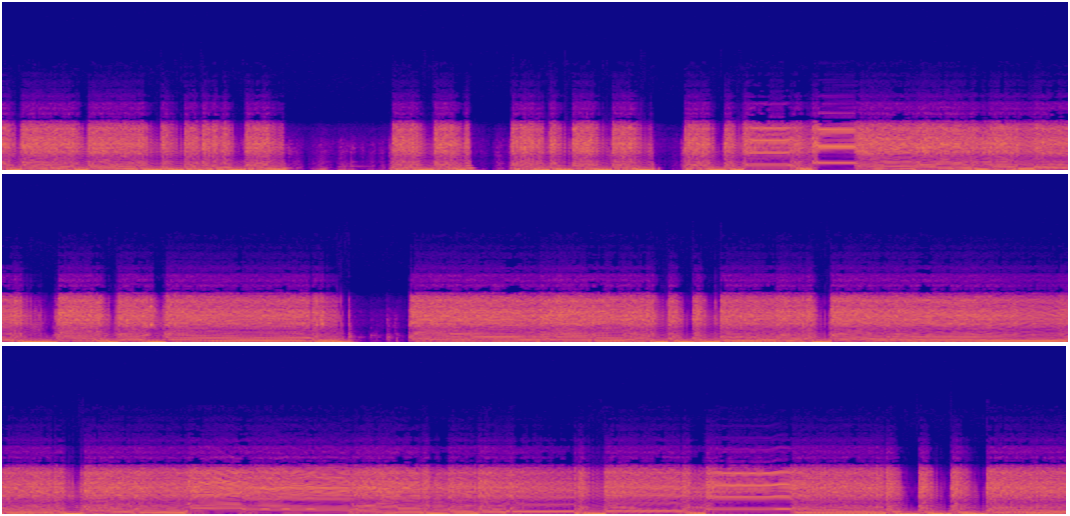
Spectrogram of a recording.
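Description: Electric guitar played through a Friedman BE-OD overdrive pedal into the ML Sound Lab Humble, a Dumble-style clean amp sim: heavily distorted riffs and chords with sudden stops to near silence a few times in the first half, and quick rippling note runs later on.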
